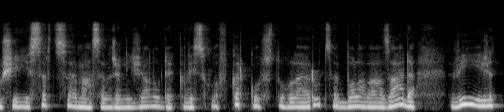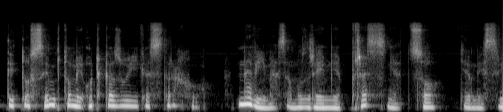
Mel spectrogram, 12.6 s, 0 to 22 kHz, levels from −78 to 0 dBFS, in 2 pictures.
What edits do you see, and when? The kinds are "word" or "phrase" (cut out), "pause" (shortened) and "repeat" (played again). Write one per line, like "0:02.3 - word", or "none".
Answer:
0:05.5 - pause
0:09.0 - pause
